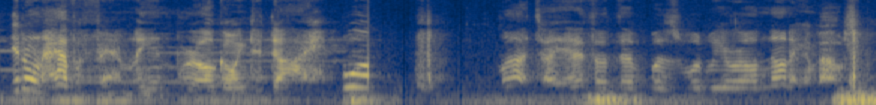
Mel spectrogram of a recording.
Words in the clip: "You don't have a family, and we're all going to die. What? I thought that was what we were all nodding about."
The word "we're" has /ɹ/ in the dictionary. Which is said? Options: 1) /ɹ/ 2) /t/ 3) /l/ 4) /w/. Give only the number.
1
